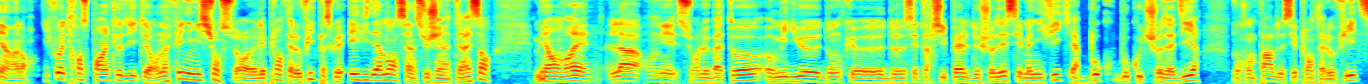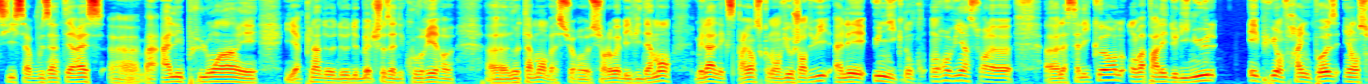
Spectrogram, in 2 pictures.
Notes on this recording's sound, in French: Une émission exceptionnelle, enregistrée en direct de l'archipel de Chausey en Normandie, à bord du Sagone, le bateau de récolte d'eau de mer du laboratoire Biothalassol .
